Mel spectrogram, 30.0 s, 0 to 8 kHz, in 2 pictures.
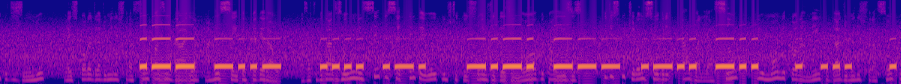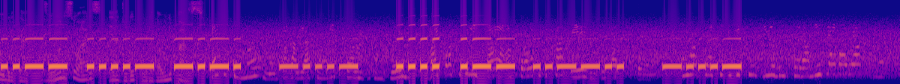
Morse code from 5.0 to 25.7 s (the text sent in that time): HR COLD ES 34C <BT> HW?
